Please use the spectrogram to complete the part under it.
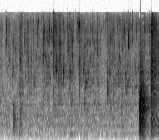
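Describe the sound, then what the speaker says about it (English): Hot water runs from a tap onto guitar hardware being cleaned with soap, a soft splashing trickle that swells into a loud, close gush near the end. "I'm using hot water."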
